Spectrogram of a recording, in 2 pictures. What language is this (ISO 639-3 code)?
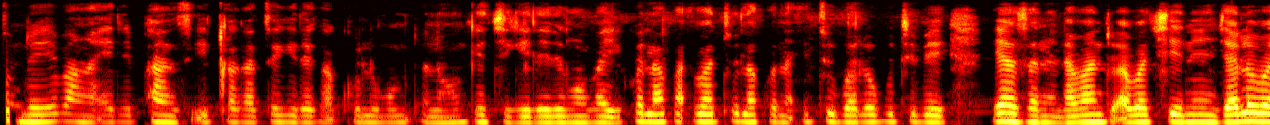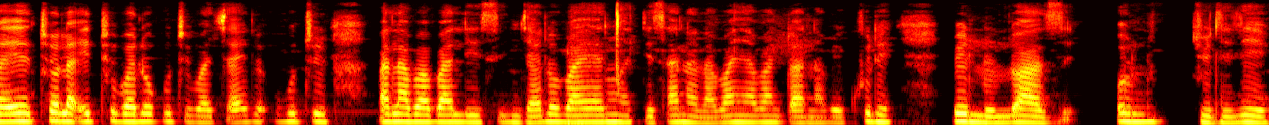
nde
